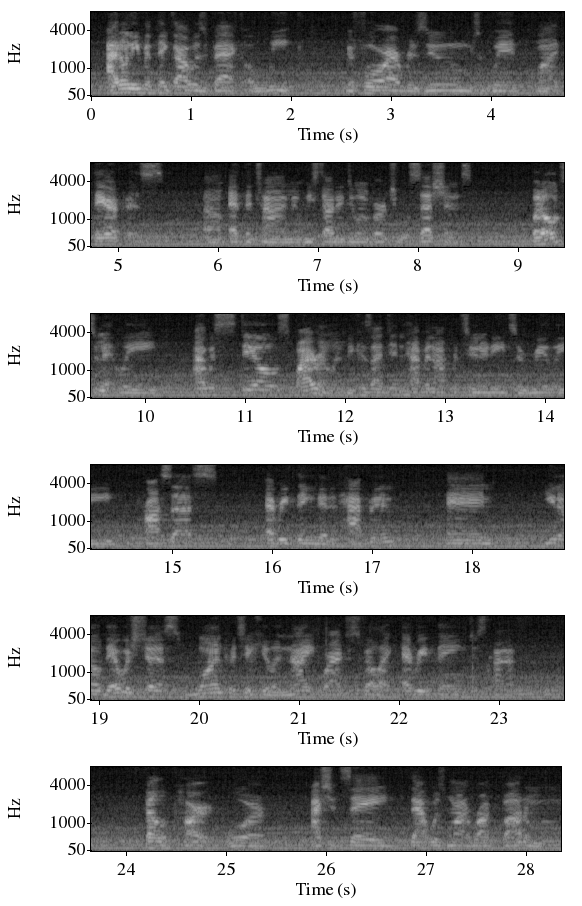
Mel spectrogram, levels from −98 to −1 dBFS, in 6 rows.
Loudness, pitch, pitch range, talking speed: -39 LUFS, 105 Hz, 100-115 Hz, 155 wpm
